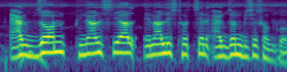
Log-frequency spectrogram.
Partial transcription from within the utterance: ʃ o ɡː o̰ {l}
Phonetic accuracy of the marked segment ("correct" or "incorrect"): incorrect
